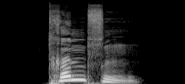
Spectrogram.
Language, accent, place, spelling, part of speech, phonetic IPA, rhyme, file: German, Germany, Berlin, Trümpfen, noun, [ˈtʁʏmp͡fn̩], -ʏmp͡fn̩, De-Trümpfen.ogg
- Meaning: dative plural of Trumpf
